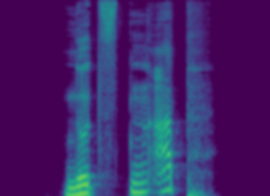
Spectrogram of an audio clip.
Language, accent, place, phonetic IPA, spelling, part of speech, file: German, Germany, Berlin, [ˌnʊt͡stn̩ ˈap], nutzten ab, verb, De-nutzten ab.ogg
- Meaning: inflection of abnutzen: 1. first/third-person plural preterite 2. first/third-person plural subjunctive II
